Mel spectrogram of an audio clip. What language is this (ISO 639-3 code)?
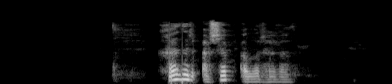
bak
